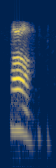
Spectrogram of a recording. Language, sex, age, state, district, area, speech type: Kannada, female, 30-45, Karnataka, Bangalore Urban, rural, conversation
